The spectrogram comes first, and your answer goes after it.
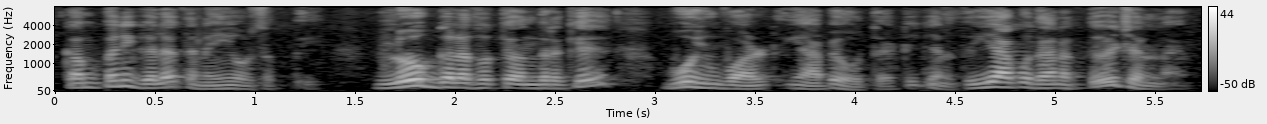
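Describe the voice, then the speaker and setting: A man teaching a law class in Hindi mixed with English, who keeps asking questions and answering them himself, and slows down to read English lines aloud. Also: mid-range voice, animated, warm tone, husky. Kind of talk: online lecture.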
